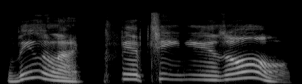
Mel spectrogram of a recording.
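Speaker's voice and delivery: high, very drawn-out impression; Rinna. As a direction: mimic a friend stretching out every word. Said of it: "And Rinna goes".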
